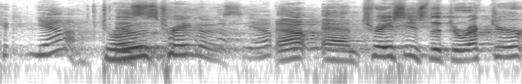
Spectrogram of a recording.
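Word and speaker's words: Tracy Droz Tragos: Tracy, is it Drizzen Tragos? Is that pronounced correctly? Yeah, Dros Tragos, yep.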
